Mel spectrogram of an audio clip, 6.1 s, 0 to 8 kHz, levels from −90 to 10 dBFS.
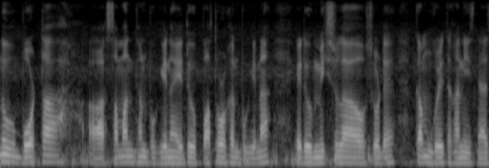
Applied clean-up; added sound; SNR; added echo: none; none; none; none.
